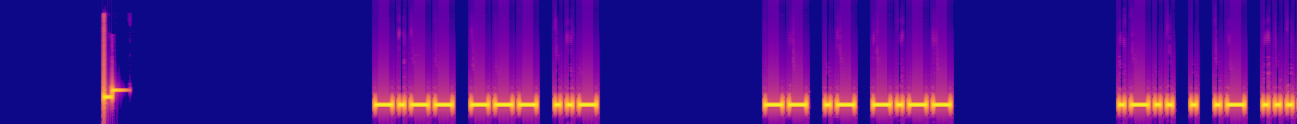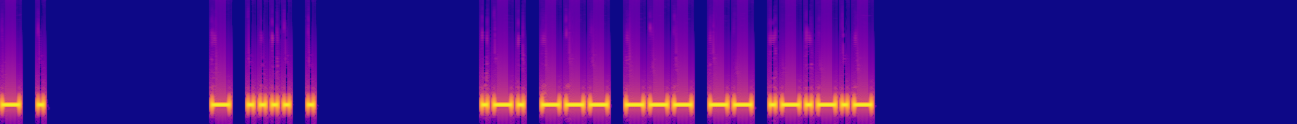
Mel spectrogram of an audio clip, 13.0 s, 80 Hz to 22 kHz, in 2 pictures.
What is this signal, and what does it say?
Morse code, heard as a keyed tone, about 40 wpm, 700 Hz. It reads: YOU MAY LEAVE THE ROOM.
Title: 4x Word-Spacing - Sentences from Top 400 Words - 40wpm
